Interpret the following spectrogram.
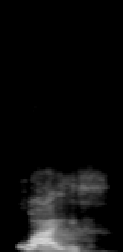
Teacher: o U é semivogal, o A é vogal e o I é semivogal. Tem vibração nasal? Não tem. Não tenho nem a presença do M, nem do N e nem do tio. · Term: tritongo oral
